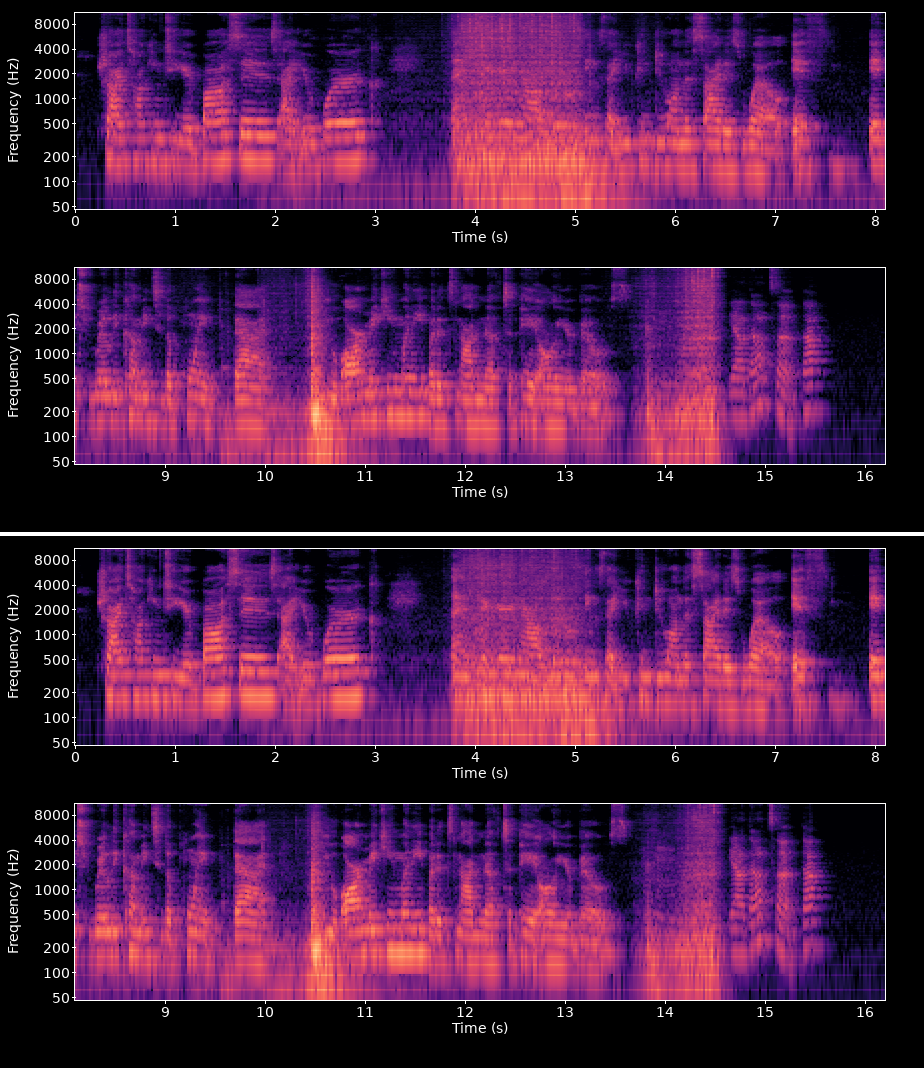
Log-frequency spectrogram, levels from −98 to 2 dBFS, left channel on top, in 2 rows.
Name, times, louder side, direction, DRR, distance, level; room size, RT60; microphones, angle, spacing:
voice 1, 0.2-2.9 3.2-3.3 3.7-7.4 7.9-10.0 10.5-13.5, right 2 dB, 80° right, 1.6 m, -32 dB
Sliding door, 3.7-5.7 9.2-9.3 9.5-11.1 13.7-14.5, left 1 dB, 60° left, 1.3 m, -31 dB
voice 2, 13.8-14.1 14.6-15.5, right 3 dB, 50° right, 1.8 m, -42 dB
11.0 x 3.8 x 2.7 m
head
